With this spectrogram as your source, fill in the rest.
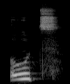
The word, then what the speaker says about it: août: August, août. It's a bit like tooth.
